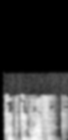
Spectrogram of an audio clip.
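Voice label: "cryptographic", British English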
